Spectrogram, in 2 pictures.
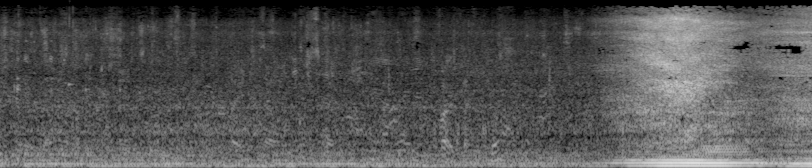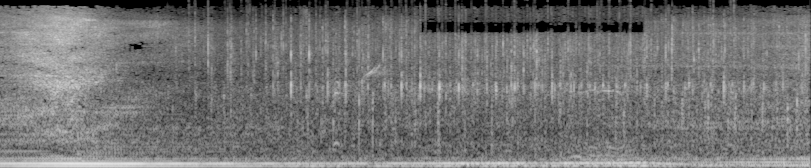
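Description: A large roadside crowd murmurs outdoors.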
